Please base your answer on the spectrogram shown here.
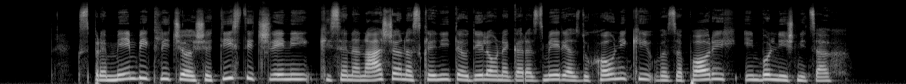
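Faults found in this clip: No audible faults found in the speech; nothing to escalate.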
